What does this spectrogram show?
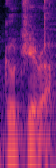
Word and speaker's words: Gojira: suffering from shell shock that's like the original pronunciation for godzilla gojira panama there are so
